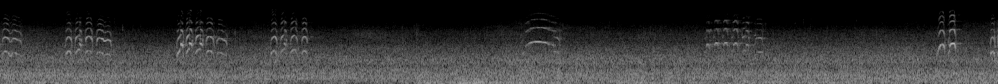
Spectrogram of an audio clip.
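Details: Black oystercatchers feeding their chicks on the Pacific Northwest coast of Washington give sharp, ringing piping whistles in short bursts every second or two, over a steady roar of surf.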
